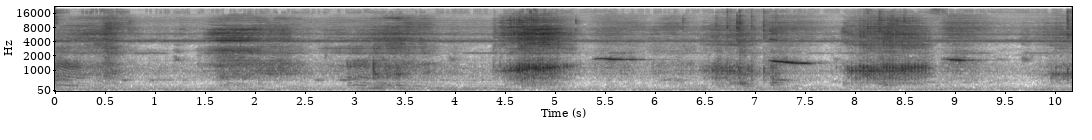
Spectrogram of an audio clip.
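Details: Animated cartoon character (Piggy Tales) snoring, not a real recording: exaggerated repeated rasping inhalations and whistling exhalations, about eight breaths in ten seconds.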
